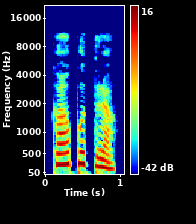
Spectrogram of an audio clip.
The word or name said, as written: ಕೈಪಾತ್ರೆ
